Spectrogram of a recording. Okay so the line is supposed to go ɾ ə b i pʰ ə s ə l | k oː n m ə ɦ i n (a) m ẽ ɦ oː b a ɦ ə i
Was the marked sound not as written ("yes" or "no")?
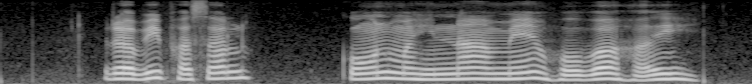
no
